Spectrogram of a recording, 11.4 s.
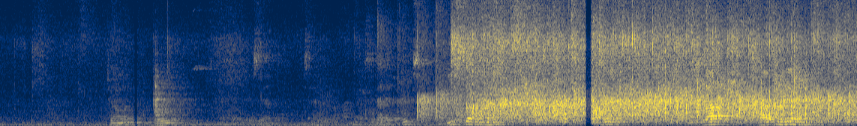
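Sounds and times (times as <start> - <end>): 
audience clapping: 5.3 - 11.4.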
